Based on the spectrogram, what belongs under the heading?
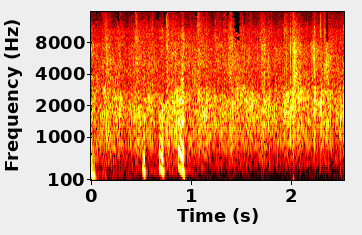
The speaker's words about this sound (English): Oh, standing applause. Wow. Thank you. Thank you.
